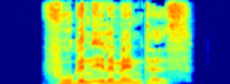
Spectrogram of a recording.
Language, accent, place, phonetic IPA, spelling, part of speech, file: German, Germany, Berlin, [ˈfuːɡn̩ʔeleˌmɛntəs], Fugenelementes, noun, De-Fugenelementes.ogg
- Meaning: genitive singular of Fugenelement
